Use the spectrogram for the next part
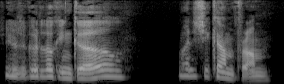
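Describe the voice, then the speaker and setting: Man acting an offhand, high-toned parish surgeon. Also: very animated, normal speed, creaky, a little mellow, no room sound, full character voice. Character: detached world-weary male parish surgeon.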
